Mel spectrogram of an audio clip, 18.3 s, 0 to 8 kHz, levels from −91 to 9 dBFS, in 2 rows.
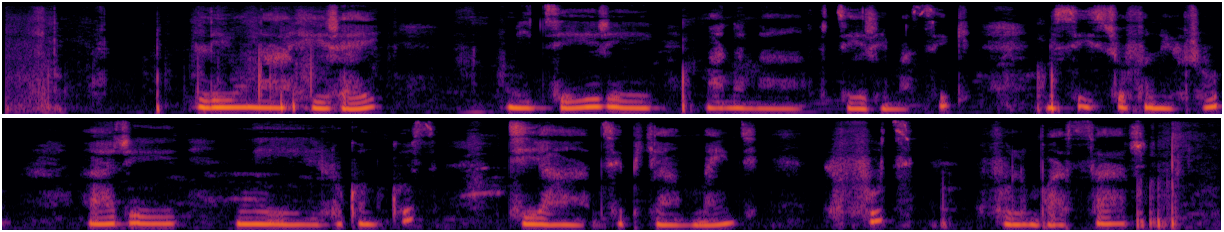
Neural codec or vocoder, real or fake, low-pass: none; real; 7.2 kHz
